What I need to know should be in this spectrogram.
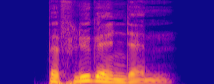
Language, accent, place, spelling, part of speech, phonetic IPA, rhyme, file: German, Germany, Berlin, beflügelndem, adjective, [bəˈflyːɡl̩ndəm], -yːɡl̩ndəm, De-beflügelndem.ogg
- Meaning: strong dative masculine/neuter singular of beflügelnd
